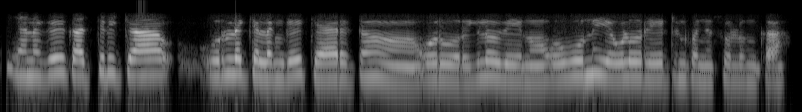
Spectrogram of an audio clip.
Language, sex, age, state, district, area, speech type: Tamil, female, 30-45, Tamil Nadu, Namakkal, rural, conversation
